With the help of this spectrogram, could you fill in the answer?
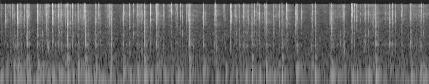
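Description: Both hands type quickly with their fingertips on a slim Apple Mac keyboard with a silver aluminium body and white plastic keys, resting on a wooden desk. A rapid, continuous stream of short, bright, crisp key clicks rides over a steady low hum.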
